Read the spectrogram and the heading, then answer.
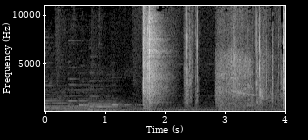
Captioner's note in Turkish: Kapı açıldı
